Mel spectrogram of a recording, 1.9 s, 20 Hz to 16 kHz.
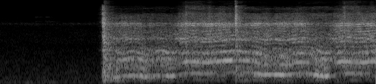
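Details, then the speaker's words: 1968 Mercury Monterey 390 FE two-barrel, sitting about 20 years, crank attempt with corroded points: uneven, lurching cranking that never catches, choke butterfly sucked shut and pushed open; owner suspects at least one stuck valve. "I know it's got at least one stuck Val because it's sucking that butterfly and choke shut and pushing it open every time you cranking it over"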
